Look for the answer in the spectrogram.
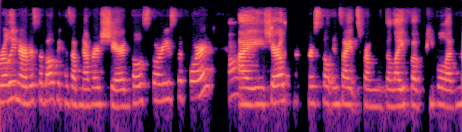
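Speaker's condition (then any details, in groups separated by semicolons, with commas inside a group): No condition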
